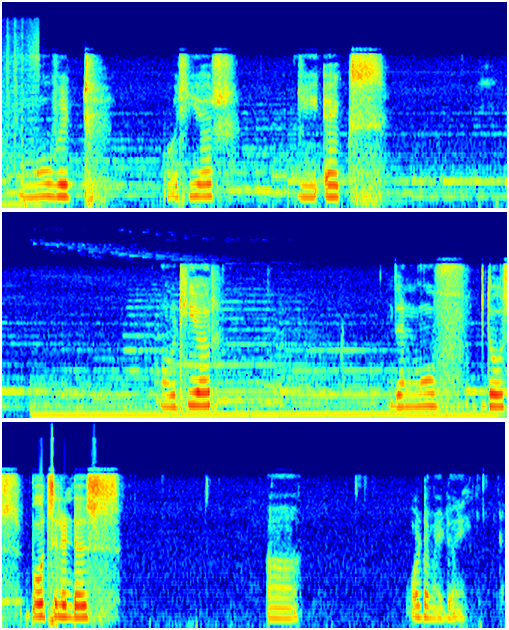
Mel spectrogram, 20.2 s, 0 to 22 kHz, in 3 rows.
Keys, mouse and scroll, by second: 2.7-3.7 shift+middle drag, 3.7 g, 6.0 shift+d, 9.7 KP_7, 10.2-10.7 scroll down 5, 10.7-11.8 scroll up 1, 13.4 shift+click, 14.6 y, 16.0 ctrl+z, 17.2 shift+z, 18.3 shift+z, 19.9 ctrl+shift+z.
